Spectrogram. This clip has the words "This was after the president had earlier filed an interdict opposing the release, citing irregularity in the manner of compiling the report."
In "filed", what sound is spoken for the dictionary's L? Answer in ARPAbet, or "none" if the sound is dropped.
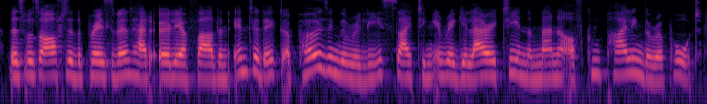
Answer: L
